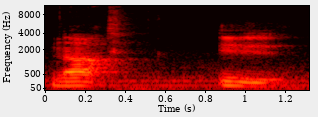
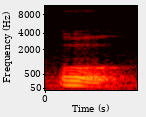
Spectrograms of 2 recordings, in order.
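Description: First: The vowel is pinched with the mouth closed. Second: The vowel is round with the mouth open. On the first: The speaker calls it wrong. "where it all closes down and you bite on the note" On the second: The speaker calls it right. "The teeth are still apart"

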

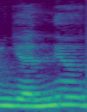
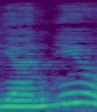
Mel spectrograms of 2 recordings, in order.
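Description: First: The h sound is dropped and linked over. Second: The h sound is clearly pronounced. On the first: The speaker calls it right. "người ta đọc là dền như tôi nha" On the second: The speaker calls it wrong. "người ta không đọc là dền hiu"

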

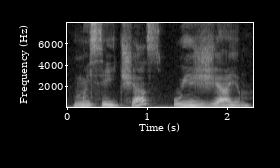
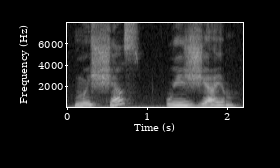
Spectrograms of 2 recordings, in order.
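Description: First: The word сейчас is said in full, three syllables. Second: The word сейчас is shortened to one syllable, щас.

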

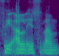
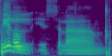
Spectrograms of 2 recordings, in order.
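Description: First: The vowel of the article is pronounced separately. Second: The words run together without the article's vowel. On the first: The speaker calls it wrong. "Tidak perlu" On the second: The speaker calls it right.

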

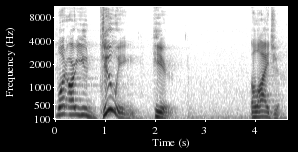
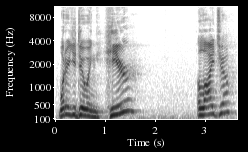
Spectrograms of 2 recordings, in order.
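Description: First: The stress falls on the word doing. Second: The stress falls on the word here.

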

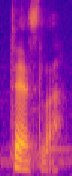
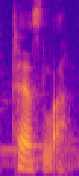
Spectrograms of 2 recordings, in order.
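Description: The two takes are said the same way.

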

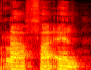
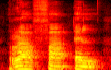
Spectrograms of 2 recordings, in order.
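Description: First: The a and e are said as separate vowels. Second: The same.

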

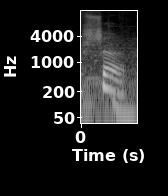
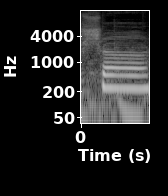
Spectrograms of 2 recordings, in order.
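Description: First: The syllable is said in tone four, falling. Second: The syllable is said in tone one, level. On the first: "เสียงสี่ไม้โท" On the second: "เราจะผันตามลำดับไป"

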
